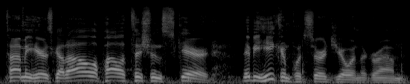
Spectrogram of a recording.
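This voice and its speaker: A man's voice: fairly high pitch, lively intonation, brisk, a little hiss or hum, close to an everyday voice. Guy doing a bossy older gangster boss for a crime game, curt n bitter, voice swings around a lot. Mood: bitter, decisive. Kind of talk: cinematic crime game acting.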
